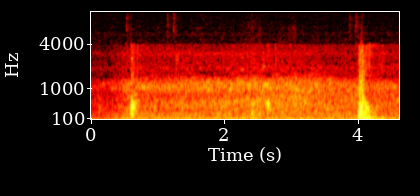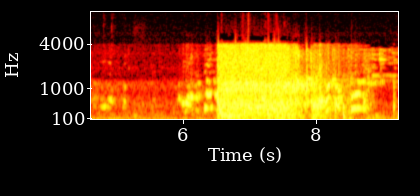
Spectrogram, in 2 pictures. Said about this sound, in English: They roll up. Haven't even talked to anybody, go down the window, just start firing.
